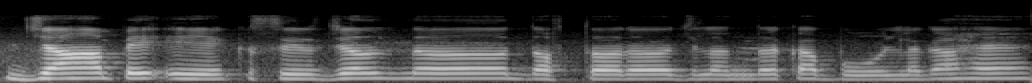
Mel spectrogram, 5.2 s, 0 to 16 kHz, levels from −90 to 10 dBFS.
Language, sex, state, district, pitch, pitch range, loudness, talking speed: Hindi, female, Punjab, Kapurthala, 205 Hz, 195-220 Hz, -17 LUFS, 130 wpm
